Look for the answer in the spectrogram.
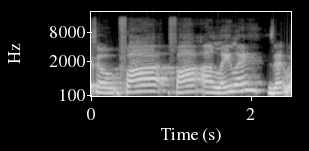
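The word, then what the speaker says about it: Faalele: I've been using Falele, but I am told it is Fa'alele, even though I don't believe he has the apostrophe in between the two A's at the beginning of his name.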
